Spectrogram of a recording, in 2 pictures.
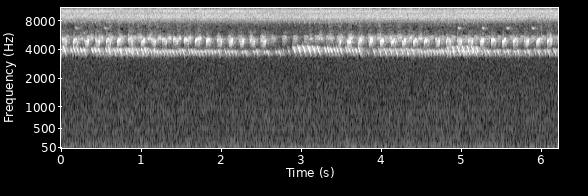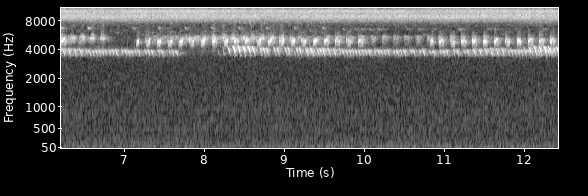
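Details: Chorus of autumn insects near fields of ripe rice, captured on a ZOOM H1essential; fast beaded trills at two high pitches overlap and trade off, with a constant shrill hum higher up and soft background rumble.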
